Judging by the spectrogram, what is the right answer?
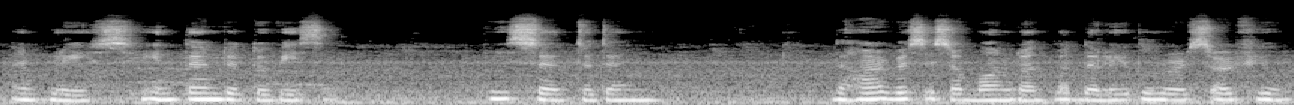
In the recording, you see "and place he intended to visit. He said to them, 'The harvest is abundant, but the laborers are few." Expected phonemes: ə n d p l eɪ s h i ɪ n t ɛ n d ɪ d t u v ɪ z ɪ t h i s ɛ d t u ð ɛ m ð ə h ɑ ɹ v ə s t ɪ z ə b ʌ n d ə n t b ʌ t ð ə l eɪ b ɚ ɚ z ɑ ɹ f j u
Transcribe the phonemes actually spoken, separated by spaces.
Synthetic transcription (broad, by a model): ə n p l eɪ s h i ɪ n t ɛ n d ɪ d t u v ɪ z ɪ t h i s ɛ d t u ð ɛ m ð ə h ɑ ɹ v ə s t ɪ s ə b ʌ n d ə n t b ʌ t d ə l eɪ b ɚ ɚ s ɑ ɹ f j u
